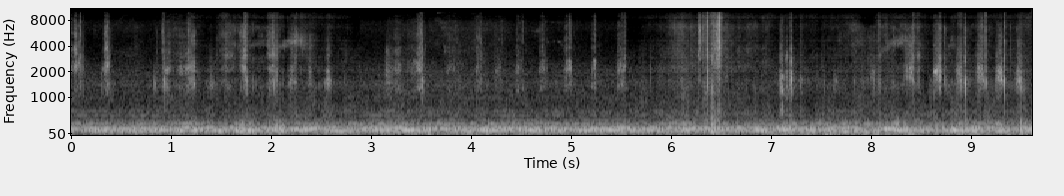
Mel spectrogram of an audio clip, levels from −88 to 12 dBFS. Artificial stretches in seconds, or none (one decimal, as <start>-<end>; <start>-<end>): 1.2-2.9; 5.5-9.6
